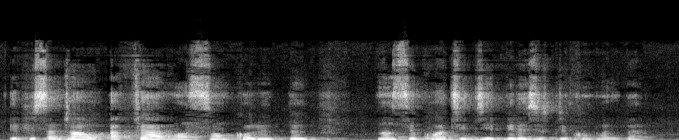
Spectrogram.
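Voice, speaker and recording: A woman's voice: low-pitched, racing. A woman preacher delivering a sermon, insistent, repeating phrases and firing rhetorical questions at her listeners.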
